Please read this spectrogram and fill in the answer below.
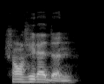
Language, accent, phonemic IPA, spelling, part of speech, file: French, France, /ʃɑ̃.ʒe la dɔn/, changer la donne, verb, LL-Q150 (fra)-changer la donne.wav
- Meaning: to change the game, to make a big difference, to be a game changer, to change everything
